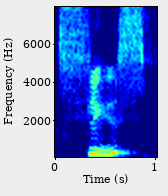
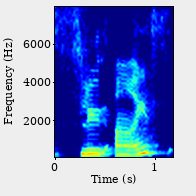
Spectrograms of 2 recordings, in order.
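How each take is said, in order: First: The word is one syllable, rhyming with juice. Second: The word is split into two syllables. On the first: The speaker calls it right. "it's like juice" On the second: The speaker calls it wrong. "for some reason I pronounce it slu ice"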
